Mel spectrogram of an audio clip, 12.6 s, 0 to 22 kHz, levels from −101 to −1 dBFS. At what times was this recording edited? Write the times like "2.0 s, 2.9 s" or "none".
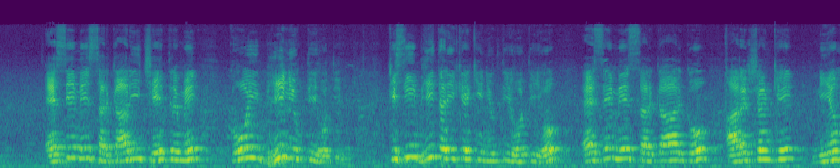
none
